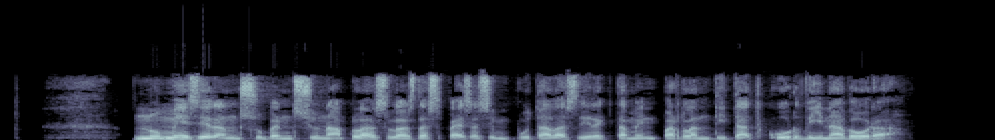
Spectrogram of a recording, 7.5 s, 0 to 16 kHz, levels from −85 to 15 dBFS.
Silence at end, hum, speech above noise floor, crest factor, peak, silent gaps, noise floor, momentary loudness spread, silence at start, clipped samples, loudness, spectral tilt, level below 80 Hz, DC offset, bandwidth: 0.7 s; none; 24 dB; 14 dB; 0 dBFS; 0.91-0.99 s; -37 dBFS; 7 LU; 0.55 s; under 0.1%; -13 LUFS; -3 dB/octave; -54 dBFS; under 0.1%; 8.4 kHz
